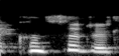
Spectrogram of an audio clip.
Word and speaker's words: considerate: لكن هذه الادجective considerate الادجكتيف تكون ايوه again هي considerate لكن حاولت نغيرها زي ما نطقتها سنة يعني considerate people ايوه هي considerate هي اللي صح لأنها مش طويلة لأنها adjective مش verb الطوال اللي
